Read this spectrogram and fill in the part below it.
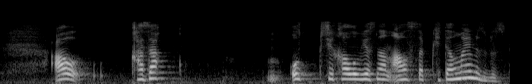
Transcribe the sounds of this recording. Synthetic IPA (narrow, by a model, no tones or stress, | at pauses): ɑ̰lˠ | qʰɑzɑq | ʊlˠt̪̚psijχolˠo̞ɡʲijasənɑnʔɑlˠəst̪ɑp̚kʲʰe̞t̪eɑlˠmɑjməzbɪz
